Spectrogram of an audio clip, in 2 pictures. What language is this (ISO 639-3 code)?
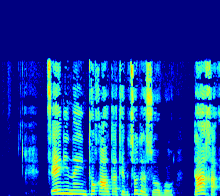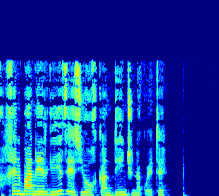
bbl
